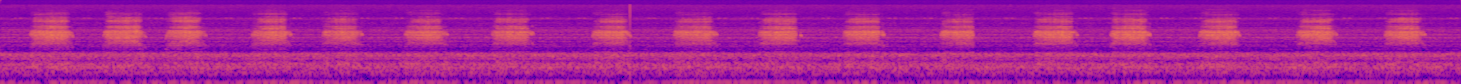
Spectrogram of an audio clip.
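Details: Wild female barn owl in a monitored research nest box, crawling about and seeking attention, gives harsh broadband hissing bursts repeated roughly every half second over a steady low hum.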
